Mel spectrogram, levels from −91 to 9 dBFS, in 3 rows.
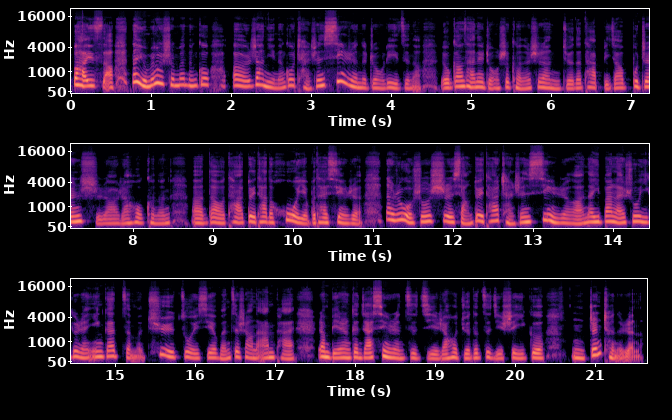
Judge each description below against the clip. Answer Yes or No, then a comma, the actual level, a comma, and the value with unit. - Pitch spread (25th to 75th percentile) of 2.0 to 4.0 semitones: No, average, 4.8 semitones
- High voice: Yes, high, 200 Hz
